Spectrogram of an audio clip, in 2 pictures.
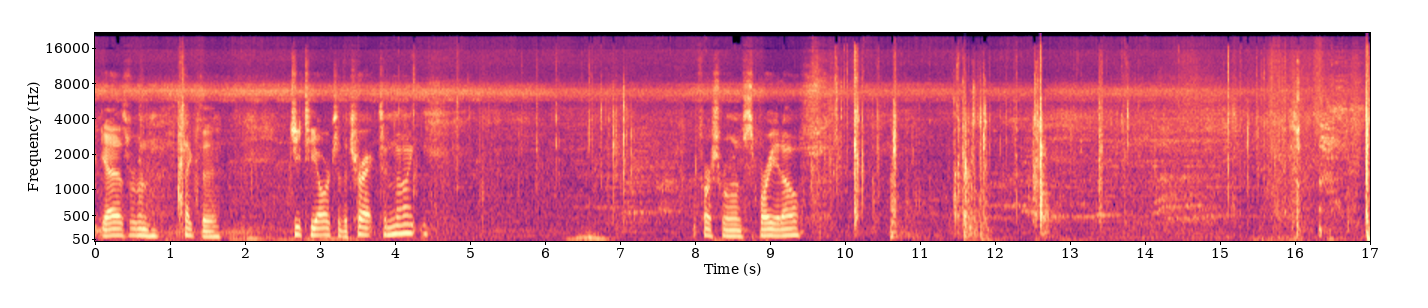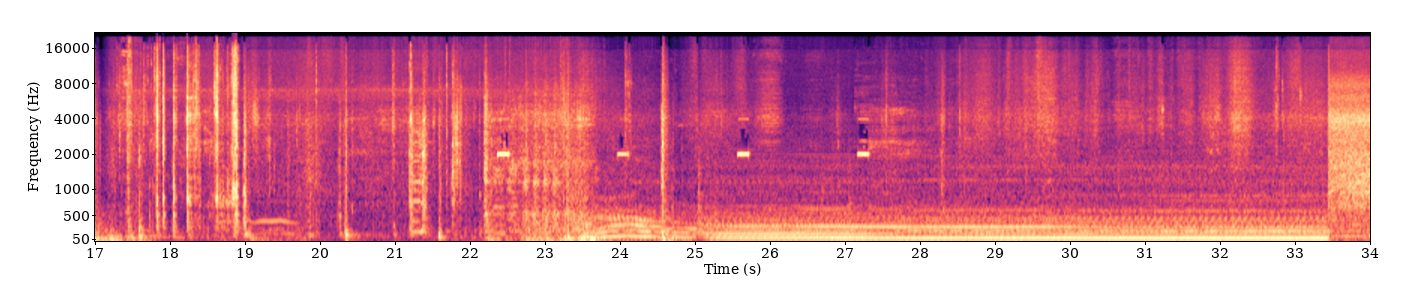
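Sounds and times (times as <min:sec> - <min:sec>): car engine idling: 0:00.0 - 0:07.9
car engine starting and revving: 0:06.3 - 0:07.0, 0:22.2 - 0:34.0.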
